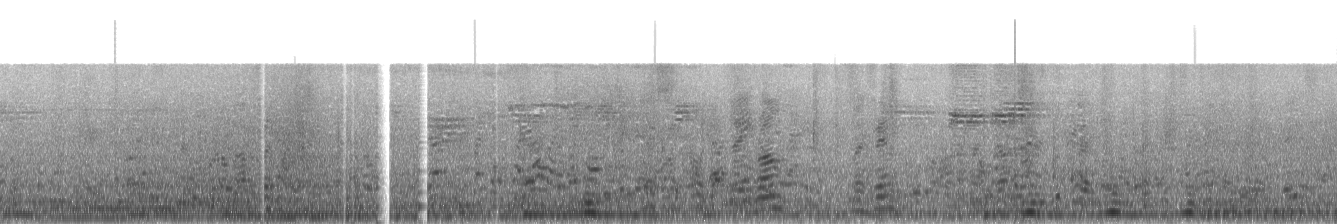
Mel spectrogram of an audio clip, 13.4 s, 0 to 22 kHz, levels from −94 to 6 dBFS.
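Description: Audio missing between chunks first appears at 1.15 s. About a fifth of a second of sound simply drops out, and the audio on either side is butted together with no silence, so the sound jumps forward. The same skip recurs at 4.75, 6.55, 8.35, 10.15 and 11.95 s, a regular spacing of roughly 1.8 s. That regularity likely points to a recorder or processor handling the audio in fixed chunks and losing a slice at each handover.

Short concealed packet loss occurs from 2.60 to 2.66 s, where 40 ms of audio never arrived in time. The receiver covered the hole by extending the preceding sound and then blending back into the real signal, which leaves a brief smear in the sound rather than a clean gap. A second, smaller instance at 4.95 to 4.99 s patches 20 ms the same way and is heard as a quick blur.

Repeated packet loss, producing a robotic sound, runs from 3.42 to 4.29 s. Four separate holes fall inside this stretch, the longest 122 ms, and about 29 percent of the span is synthetic fill. 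Each gap is papered over by stretching the last sound before the next loss arrives, so the passage turns choppy, with pieces missing. All of this rides on a G.722 call path at 64 kbps, which contributes nothing above 8 kHz.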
